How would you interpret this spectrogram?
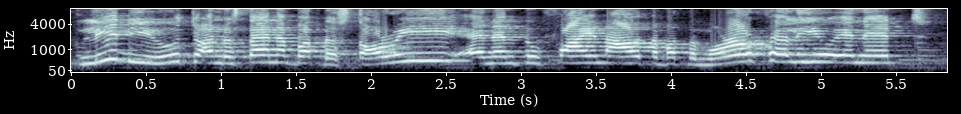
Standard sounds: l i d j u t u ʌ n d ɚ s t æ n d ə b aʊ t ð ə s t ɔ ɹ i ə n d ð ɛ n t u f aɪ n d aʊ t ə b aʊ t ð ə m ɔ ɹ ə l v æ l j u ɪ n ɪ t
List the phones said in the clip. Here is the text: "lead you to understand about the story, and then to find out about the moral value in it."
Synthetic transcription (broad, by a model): l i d j u t u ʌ n d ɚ s t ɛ n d ə b aʊ t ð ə s t ɔ ɹ i ə n d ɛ n t u f aɪ n d aʊ t ə b aʊ t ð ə m ɔ ɹ ə l f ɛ l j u ɪ n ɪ t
